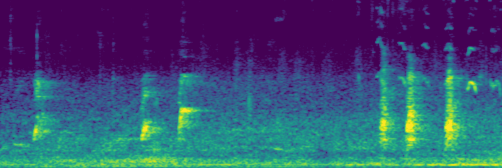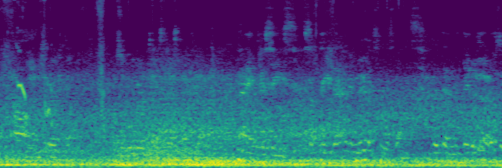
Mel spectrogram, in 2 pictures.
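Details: Five-week-old Cavalier King Charles Spaniel puppies from a black litter give a few sharp yelps in small clusters early on, then soft scattered whines over a low background rumble.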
